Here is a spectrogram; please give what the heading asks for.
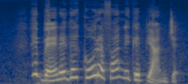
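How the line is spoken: Astonished exclamation. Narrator (Italian): esclamò la signorina Price, di nuovo stupita

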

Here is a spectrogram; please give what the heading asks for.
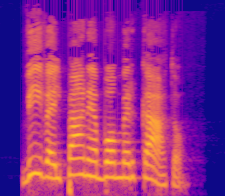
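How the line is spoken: Shouting. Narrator (Italian): uno gridò

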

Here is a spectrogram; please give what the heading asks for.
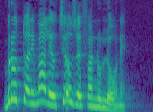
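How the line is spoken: Woman's exclamation. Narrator (Italian): esclamò la donna

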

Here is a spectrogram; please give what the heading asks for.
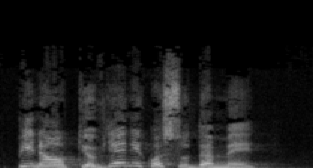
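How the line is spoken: Shouting. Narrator (Italian): grida Arlecchino

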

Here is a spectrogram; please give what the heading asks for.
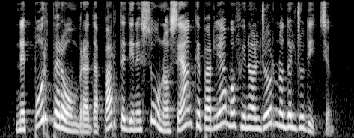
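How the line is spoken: Plain reply, captain. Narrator (Italian): rispose il capitano

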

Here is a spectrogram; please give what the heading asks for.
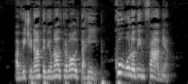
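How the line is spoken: Shouting. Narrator (Italian): gridò il signor Micawber

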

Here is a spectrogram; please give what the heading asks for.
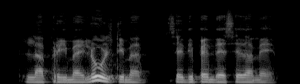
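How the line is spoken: Growling. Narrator (Italian): ringhiò Lamberti

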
